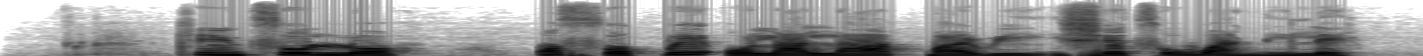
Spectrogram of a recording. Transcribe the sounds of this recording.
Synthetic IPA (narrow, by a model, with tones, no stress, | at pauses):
ki˦n̩˦to˦lɔ˧ | w̃ɔ̃˦sɔ˧k͡pe˦ʔɔ˧la˦la˨˦k͡pa˨˦ɾi˧i˧ʃɛ˦tʰo˦wa˦˨nĩ˨˦lɛ˦˨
